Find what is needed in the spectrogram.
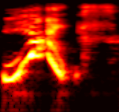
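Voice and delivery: high shocked father yell; high alarmed yelp; yelled yikes. Acted. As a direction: yelp in horror at the cart. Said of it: "turned around and yelled".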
